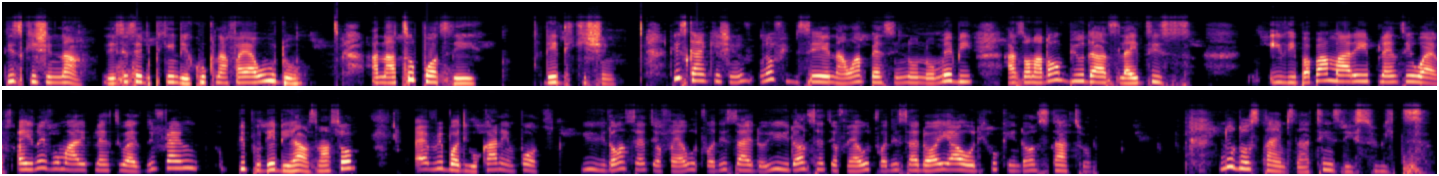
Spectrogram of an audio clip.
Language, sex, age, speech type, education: Nigerian Pidgin, female, 15-29, spontaneous, tertiary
